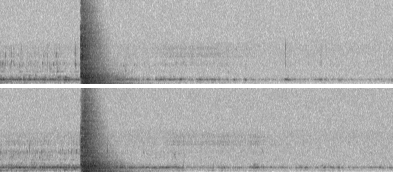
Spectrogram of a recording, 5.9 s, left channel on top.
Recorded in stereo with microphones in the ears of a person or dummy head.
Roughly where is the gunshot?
Left.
